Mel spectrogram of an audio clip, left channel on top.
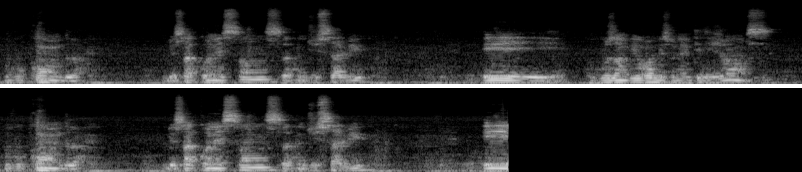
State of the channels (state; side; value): drops out; right; at 5.1 s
